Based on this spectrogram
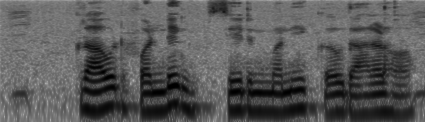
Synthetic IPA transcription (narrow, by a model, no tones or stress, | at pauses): kɾawɖfəɳɖiŋɡsiɖnmənikəwd̪aɦləɭɦɔ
